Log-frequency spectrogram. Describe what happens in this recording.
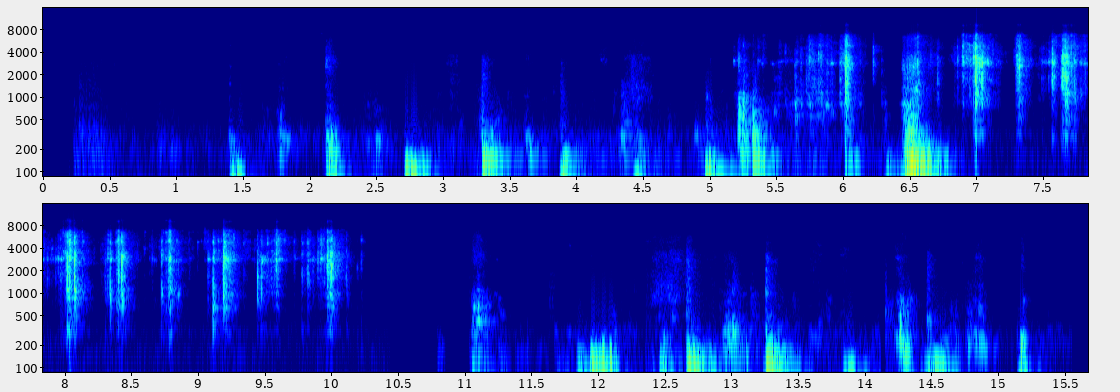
I walk to the door, pull the keys out of the doorlock, put them in my pocket, walk with keys in pocket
